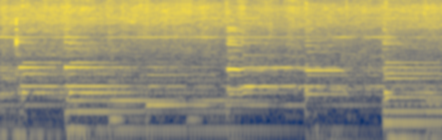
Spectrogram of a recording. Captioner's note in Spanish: sonido del agua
